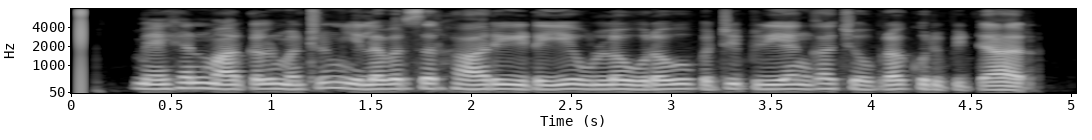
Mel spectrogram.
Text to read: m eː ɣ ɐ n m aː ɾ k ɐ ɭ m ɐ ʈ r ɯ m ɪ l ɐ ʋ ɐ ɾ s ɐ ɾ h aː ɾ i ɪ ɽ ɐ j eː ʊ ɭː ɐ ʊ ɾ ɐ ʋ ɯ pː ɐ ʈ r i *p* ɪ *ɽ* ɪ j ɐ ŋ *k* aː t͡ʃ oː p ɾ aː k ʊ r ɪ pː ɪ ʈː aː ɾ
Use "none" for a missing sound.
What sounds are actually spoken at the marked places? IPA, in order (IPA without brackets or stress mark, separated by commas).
p, ɾ, ɡ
